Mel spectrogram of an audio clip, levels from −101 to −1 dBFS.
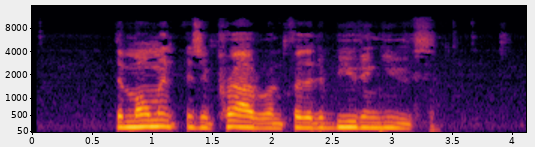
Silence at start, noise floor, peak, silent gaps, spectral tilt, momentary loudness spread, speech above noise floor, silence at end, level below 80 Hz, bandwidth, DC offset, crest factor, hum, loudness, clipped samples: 0.7 s; -70 dBFS; -6 dBFS; none; -8 dB/octave; 10 LU; 48 dB; 0.75 s; -54 dBFS; 9.2 kHz; under 0.1%; 16 dB; none; -22 LUFS; under 0.1%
